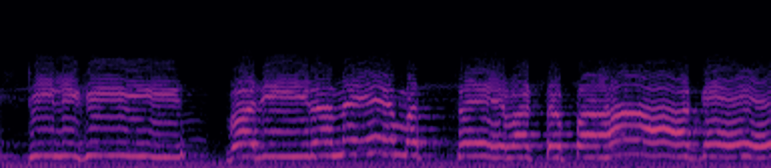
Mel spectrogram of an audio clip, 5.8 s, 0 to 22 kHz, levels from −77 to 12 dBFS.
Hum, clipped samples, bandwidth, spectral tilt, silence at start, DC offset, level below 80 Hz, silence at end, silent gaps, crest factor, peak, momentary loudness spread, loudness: none; under 0.1%; 16.5 kHz; -5.5 dB/octave; 0 s; 0.2%; -54 dBFS; 0 s; none; 10 dB; -22 dBFS; 7 LU; -33 LUFS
